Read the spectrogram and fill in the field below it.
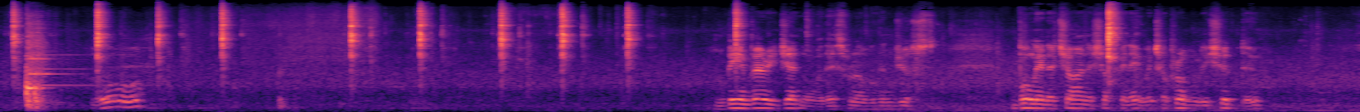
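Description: A middle-aged man talks calmly nearby.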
